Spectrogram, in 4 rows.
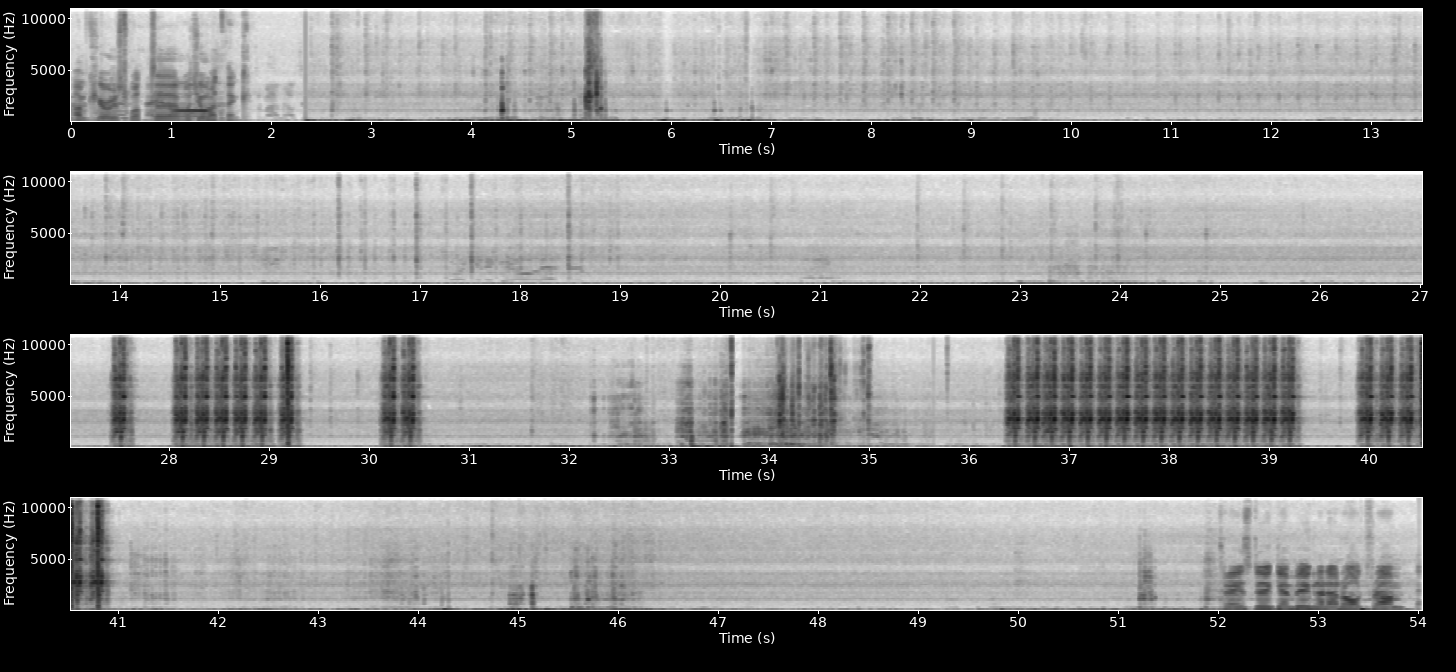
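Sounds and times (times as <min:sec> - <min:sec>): wind rumble on microphone: 0:01.4 - 0:28.1, 0:29.0 - 0:40.0, 0:40.8 - 0:54.0
airsoft guns firing rapid bursts: 0:27.5 - 0:29.5, 0:30.2 - 0:30.7, 0:36.4 - 0:41.1.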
